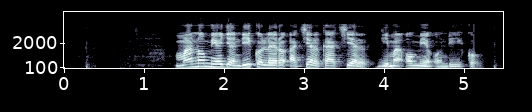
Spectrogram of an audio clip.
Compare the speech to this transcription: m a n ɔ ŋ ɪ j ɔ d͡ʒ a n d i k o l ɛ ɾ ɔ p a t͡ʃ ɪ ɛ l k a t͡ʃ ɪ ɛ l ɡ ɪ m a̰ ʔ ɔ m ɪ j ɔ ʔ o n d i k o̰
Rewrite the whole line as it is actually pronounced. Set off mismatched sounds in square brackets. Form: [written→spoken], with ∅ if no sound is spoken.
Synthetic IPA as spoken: m a n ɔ [ŋ→m] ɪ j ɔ d͡ʒ a n d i k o l ɛ ɾ ɔ [p→ʔ] a t͡ʃ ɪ ɛ l k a t͡ʃ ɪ ɛ l ɡ ɪ m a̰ ʔ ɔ m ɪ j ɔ ʔ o n d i k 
